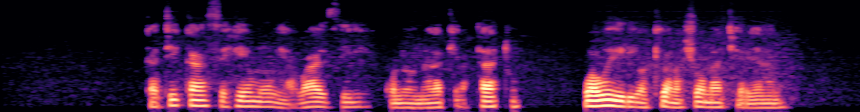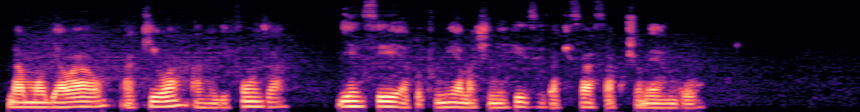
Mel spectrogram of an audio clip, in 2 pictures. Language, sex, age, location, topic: Swahili, male, 18-24, Dar es Salaam, education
